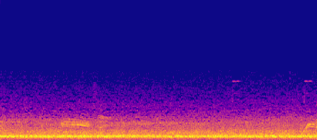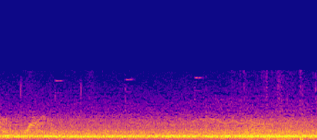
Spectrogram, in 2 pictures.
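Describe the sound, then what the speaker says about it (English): A huge LSU stadium crowd roars steadily and continuously through a college football game against Alabama, a dense, unbroken wall of noise with faint whistles and shouts rising above it. "Listen to this crowd just shaking the girders of this place"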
